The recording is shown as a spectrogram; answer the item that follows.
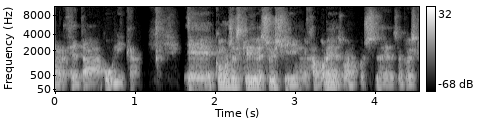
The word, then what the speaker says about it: sushi: Bueno, pues cuando hablamos de la palabra sola, pues sushi, evidentemente, pero cuando es una palabra compuesta, como inari zushi, temaki zushi, nigiri zushi, entonces la S se suaviza, la sílaba su se suaviza, en este caso con 2 rayitas en el hiragana, y se convierte en una Z sonora, ¿no?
